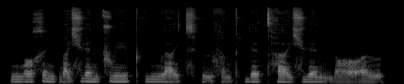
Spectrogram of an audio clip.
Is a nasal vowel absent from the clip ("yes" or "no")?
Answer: yes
